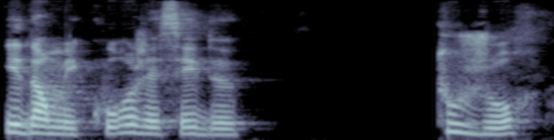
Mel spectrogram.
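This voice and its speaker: A woman's voice: on the low side, measured pace, muffled recording. A woman from Portugal, a Portuguese teacher, talking about her path to the camera, with frequent hesitations, fillers and restarts. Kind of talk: personal talk to camera.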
